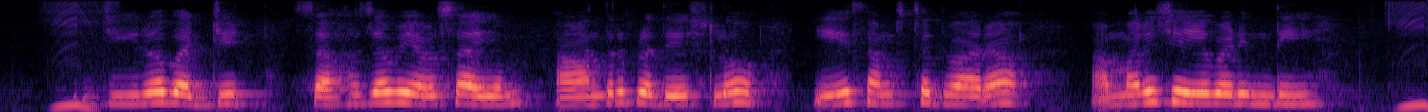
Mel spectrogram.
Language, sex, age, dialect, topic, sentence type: Telugu, female, 25-30, Utterandhra, agriculture, question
